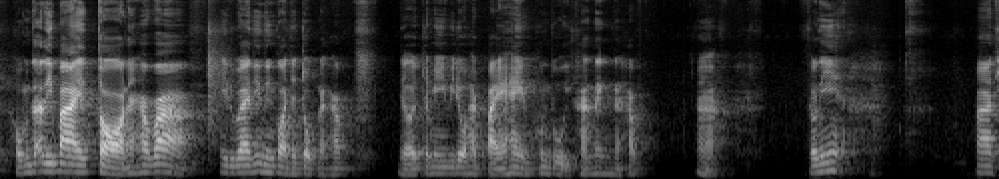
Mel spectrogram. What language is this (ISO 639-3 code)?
tha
